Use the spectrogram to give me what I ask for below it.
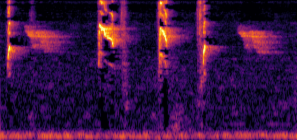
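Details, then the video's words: Rapid, high, thin chirps and short slurred whistles from a female white-eye, several within three seconds, above a low hum. The call is used to provoke males into calling. "panggilan pleci betina sangat ampuh buat pancingan pleci bahan"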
